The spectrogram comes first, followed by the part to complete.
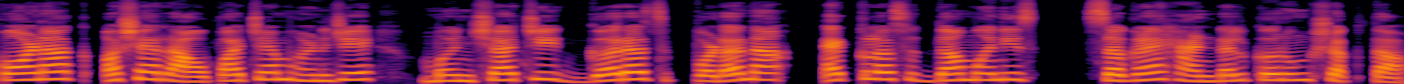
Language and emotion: Goan Konkani, neutral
